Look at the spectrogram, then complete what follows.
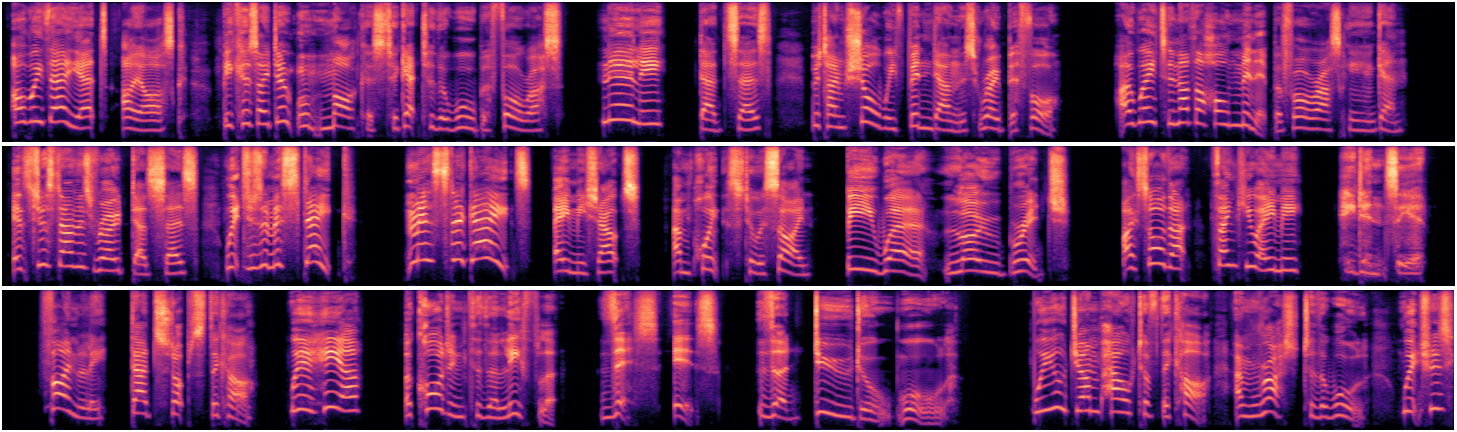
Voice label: Narration

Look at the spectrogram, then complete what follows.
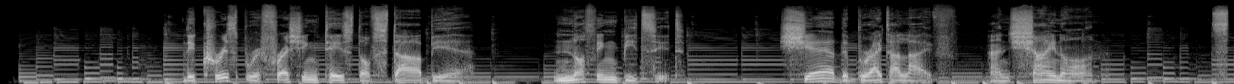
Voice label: Accent

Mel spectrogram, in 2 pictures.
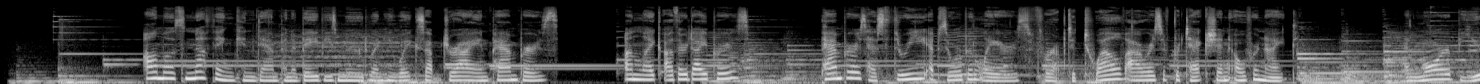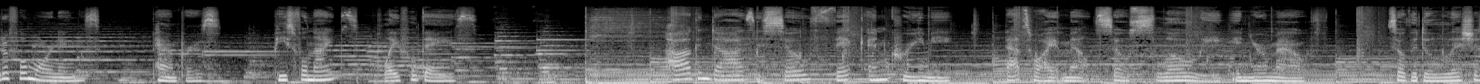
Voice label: US Compilation Mix

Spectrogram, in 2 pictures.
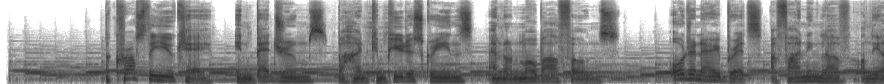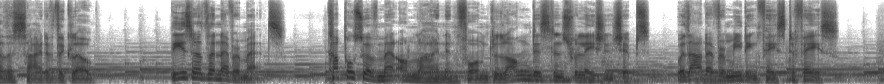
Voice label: Documentary

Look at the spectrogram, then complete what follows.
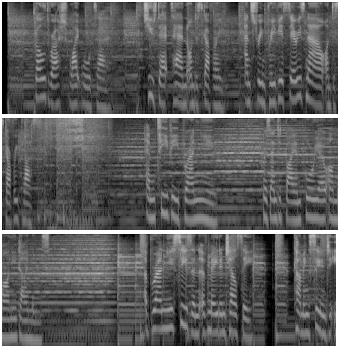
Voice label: Promo

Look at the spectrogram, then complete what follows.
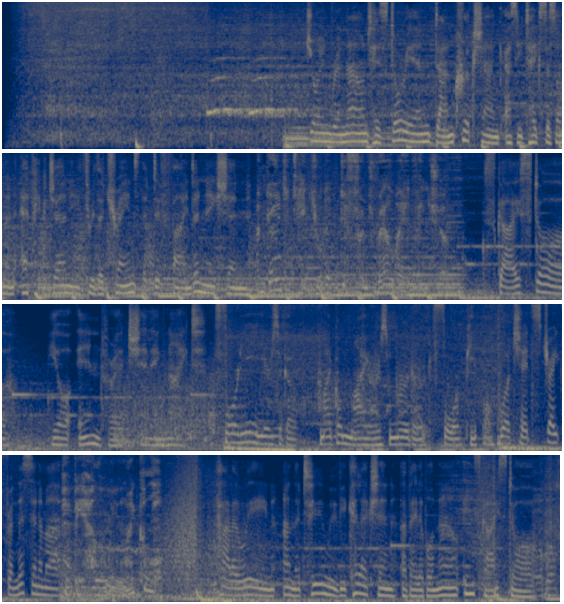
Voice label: Promo

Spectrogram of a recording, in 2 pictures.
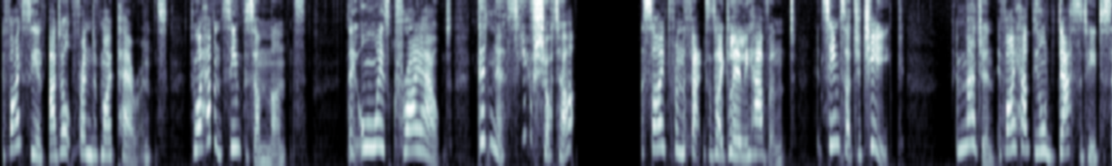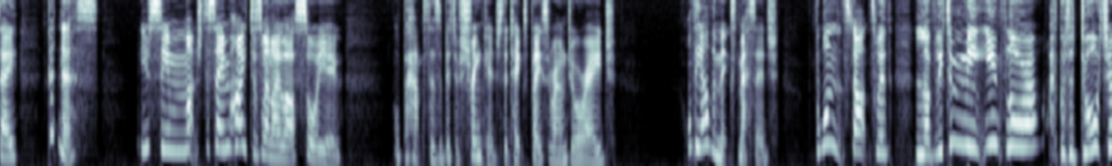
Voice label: Narrative

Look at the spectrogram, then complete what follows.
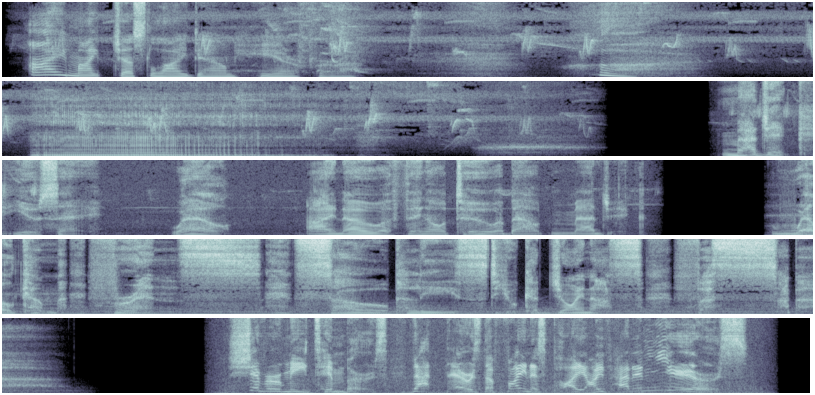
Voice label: Animation Reel

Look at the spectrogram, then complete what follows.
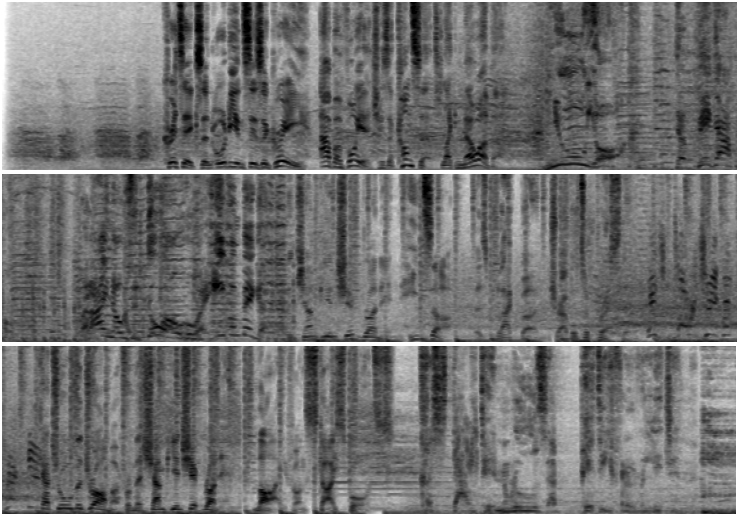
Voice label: Voiceover

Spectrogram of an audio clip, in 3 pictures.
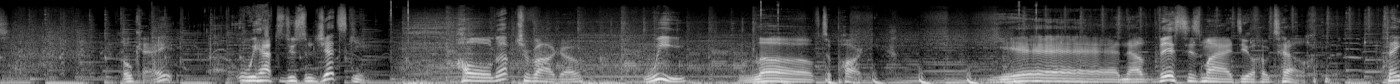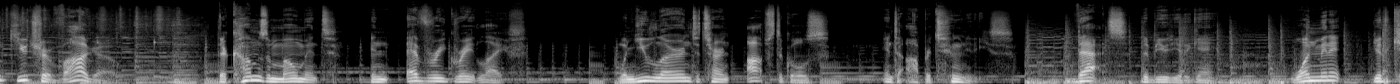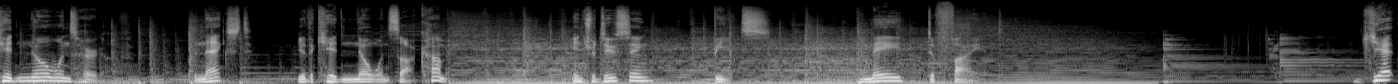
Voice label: Commercial, Californian with a smooth, laid back

